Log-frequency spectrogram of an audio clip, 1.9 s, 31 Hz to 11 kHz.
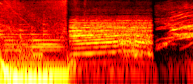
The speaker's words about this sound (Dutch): Al 1 van de 4 Müllermilkflesjes met het moe-geluid is gevonden. Dus hou je oren goed open.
